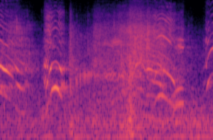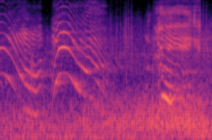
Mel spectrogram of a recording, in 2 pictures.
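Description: Dolphins give a run of arching whistles that swoop up and down in pitch over a hiss of sea noise.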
